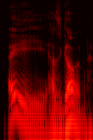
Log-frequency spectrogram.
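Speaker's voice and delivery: laid-back, soft, smooth cool-guy voice. Recalling spotting a girl at school and greeting her, in a cool guy voice. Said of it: "is that your cool guy voice?".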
